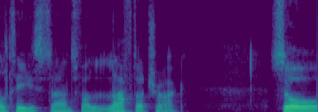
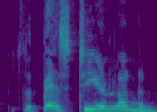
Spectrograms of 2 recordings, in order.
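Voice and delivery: very high sitcom-style character voice; 11 semitones higher than usual. Quoting the original line, doing an impression of Rik from Bottom. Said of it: "an impression of, um, uh, the almighty Rick from Bottom".

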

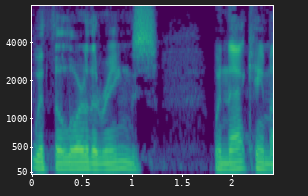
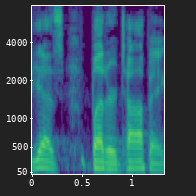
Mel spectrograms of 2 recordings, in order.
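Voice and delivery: ordinary talk, nothing marked

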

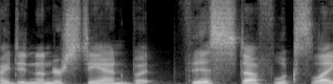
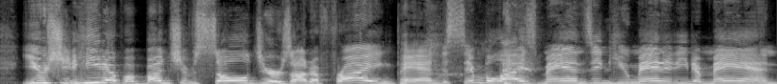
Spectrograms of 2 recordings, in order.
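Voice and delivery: acted-out, shrill, very high yelling; 12 semitones higher, 4 dB louder than usual. Retelling a scene from a book where the dad yells: imitating a dad yelling. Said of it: "his dad starts yelling".

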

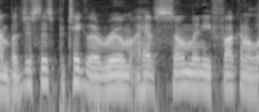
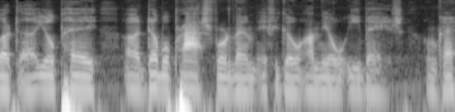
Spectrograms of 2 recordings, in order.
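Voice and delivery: sudden fake country accent; 4 dB louder than usual. A collector addresses fellow nerds watching, in a put-on country accent. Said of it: "I just did a country accent for that".

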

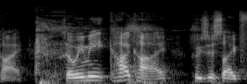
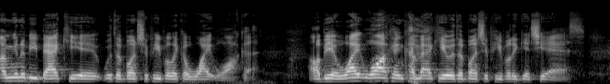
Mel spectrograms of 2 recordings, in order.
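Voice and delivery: plain

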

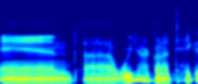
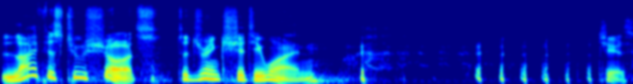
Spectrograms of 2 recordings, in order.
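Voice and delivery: put-on haughty, snooty voice, pitched up, swooping; 7 semitones higher than usual. Taking a turn at the toast, in a snob voice. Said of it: "let me get my snob voice going on".

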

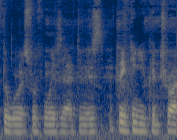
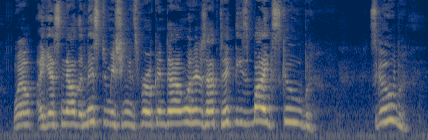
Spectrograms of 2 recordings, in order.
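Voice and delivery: very high-pitched, loudly belted cartoon voice; 12 semitones higher, 12 dB louder than usual. Improvising a bike-ride scene in an assigned role: Shaggy voice. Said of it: "Shaggy from Scooby-Doo".

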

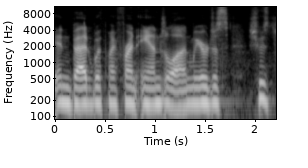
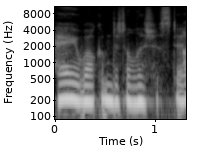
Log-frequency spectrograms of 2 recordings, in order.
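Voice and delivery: soothing TV host voice. Recalling a soothing TV sketch to friends, imitating the Delicious Dish host. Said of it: "you sound like her".

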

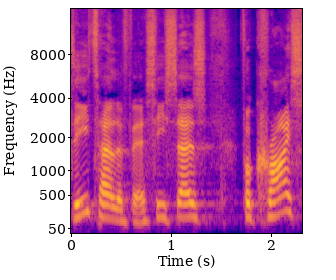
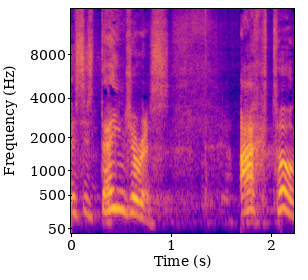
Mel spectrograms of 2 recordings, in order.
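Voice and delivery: mock scream, higher pitched; 4 semitones higher than usual. Retelling screaming at the group to hurry up the mountain: imitating screaming at the group. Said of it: "I started screaming at them".

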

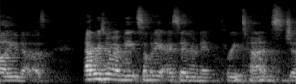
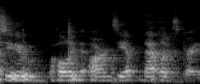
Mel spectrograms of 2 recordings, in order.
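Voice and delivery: ordinary delivery

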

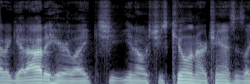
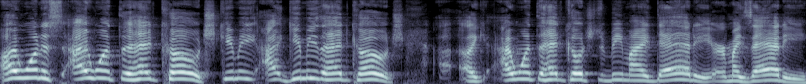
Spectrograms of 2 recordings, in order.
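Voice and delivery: mock yelling, much higher, slower; 13 semitones higher, 6 dB louder than usual. Recounting what a woman shouted at them: retelling her yelling. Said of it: "and then she's like yelling".

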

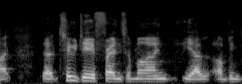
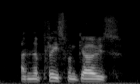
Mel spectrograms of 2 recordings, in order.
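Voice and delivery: ordinary delivery

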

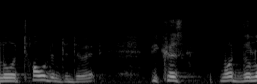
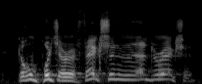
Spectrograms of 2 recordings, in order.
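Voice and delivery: pitched-up put-on American preacher voice; 5 semitones higher than usual. Speaker repeats their own advice, now in an american preacher voice. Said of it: "Sound like an American preacher".

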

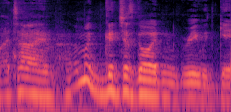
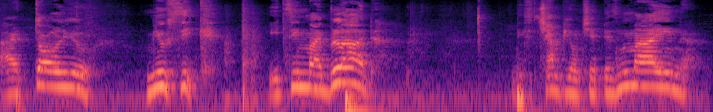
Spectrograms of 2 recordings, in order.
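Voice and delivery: bad, terrible put-on Mexican accent; 4 semitones higher, 3 dB louder than usual. After a 5-for-5 wwe music win, the new champion speaks in a terrible put-on mexican accent. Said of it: "You still have a terrible accent".

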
